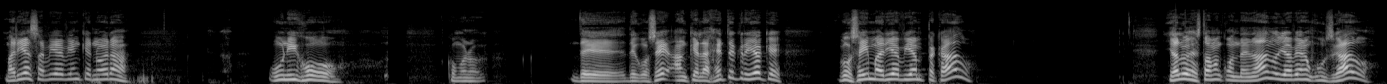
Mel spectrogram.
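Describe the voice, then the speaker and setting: A man's voice: sits high, animated, moderate pace, long pauses, sharp tone, no room sound, clean studio sound. A man preaching a sermon, emphatic, asking rhetorical questions and acting out conversations.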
